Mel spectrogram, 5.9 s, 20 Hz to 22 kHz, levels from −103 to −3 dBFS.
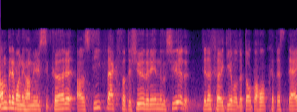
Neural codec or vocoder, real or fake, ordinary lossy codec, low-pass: codec, 16 kHz, 1.1 kbps, Voila-Tokenizer; fake; none; 7.2 kHz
